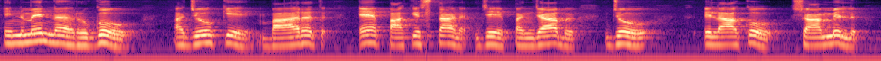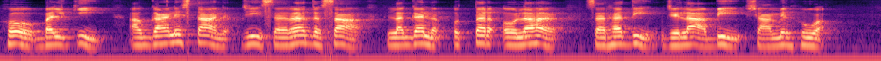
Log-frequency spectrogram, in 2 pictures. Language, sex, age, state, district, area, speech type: Sindhi, male, 18-30, Gujarat, Surat, urban, read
